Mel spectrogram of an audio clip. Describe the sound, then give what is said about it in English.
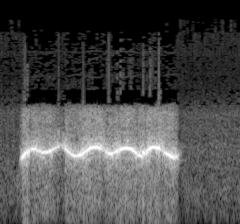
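A falconer's single sustained whistle calling a hawk back, clear and fairly loud, wavering gently up and down in pitch for just over a second before stopping cleanly, with no talking. “Maybe you could let us hear what it sounds like when you call one of your hawks back to you.”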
